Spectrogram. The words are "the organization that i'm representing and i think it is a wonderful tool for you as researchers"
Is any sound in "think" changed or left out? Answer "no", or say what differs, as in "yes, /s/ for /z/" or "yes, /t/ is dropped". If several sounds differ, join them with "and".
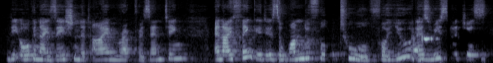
no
